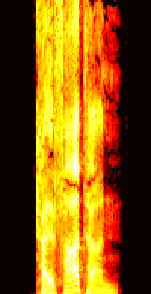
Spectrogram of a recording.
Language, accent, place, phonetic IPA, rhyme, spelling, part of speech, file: German, Germany, Berlin, [ˌkalˈfaːtɐn], -aːtɐn, kalfatern, verb, De-kalfatern.ogg
- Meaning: to caulk (to seal joints with caulk)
